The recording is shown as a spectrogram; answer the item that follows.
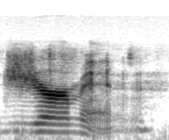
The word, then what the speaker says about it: German: So we have GER in both, but one is a soft G, German. We call that a soft G. And the other is a hard G, Gertrude.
